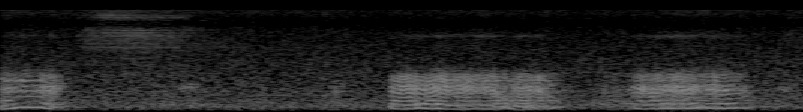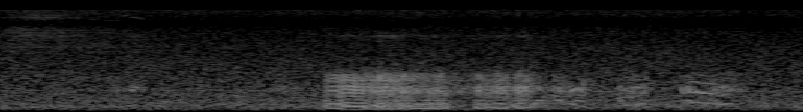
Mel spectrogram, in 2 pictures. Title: Snore Puppy!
